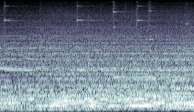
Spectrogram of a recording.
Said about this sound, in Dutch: Staat die airco alweer aan? Nou, nee, dus zet hem even aan.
